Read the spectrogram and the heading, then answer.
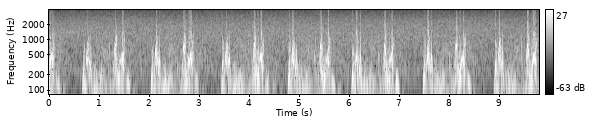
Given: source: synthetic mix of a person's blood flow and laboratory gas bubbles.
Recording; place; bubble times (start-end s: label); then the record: Doppler ultrasound of blood flow; precordium
6.58-6.62 s: bubbles
From the record:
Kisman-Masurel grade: 111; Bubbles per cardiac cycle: 1 to 2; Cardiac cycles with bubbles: 1 to 10%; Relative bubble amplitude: barely perceptible (0.100 to 0.250); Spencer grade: 1 (occasional bubble signal discernible with the cardiac motion signal, with majority of cardiac periods free of bubbles); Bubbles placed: anywhere in the cardiac cycle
